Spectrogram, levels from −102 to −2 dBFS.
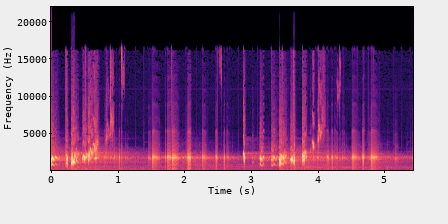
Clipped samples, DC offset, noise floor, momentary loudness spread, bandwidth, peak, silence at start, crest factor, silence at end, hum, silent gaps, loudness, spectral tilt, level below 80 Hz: under 0.1%; under 0.1%; -39 dBFS; 17 LU; 17 kHz; 0 dBFS; 0 s; 20 dB; 0.2 s; none; none; -17 LUFS; -1 dB/octave; -54 dBFS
